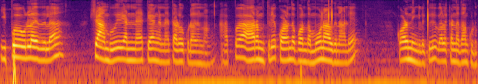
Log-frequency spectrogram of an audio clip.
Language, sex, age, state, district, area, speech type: Tamil, female, 60+, Tamil Nadu, Namakkal, rural, spontaneous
